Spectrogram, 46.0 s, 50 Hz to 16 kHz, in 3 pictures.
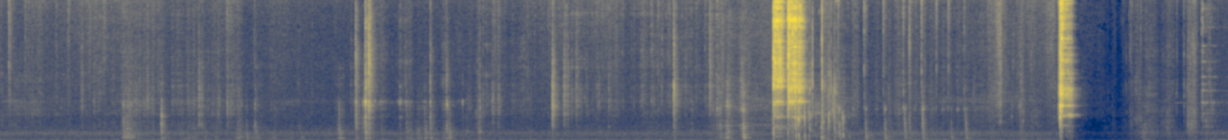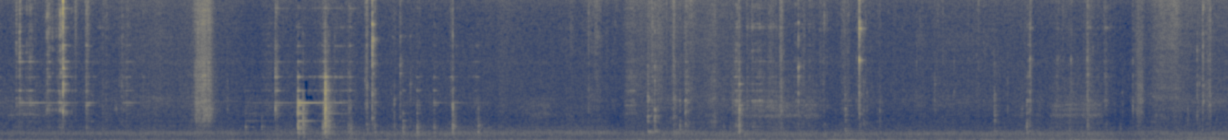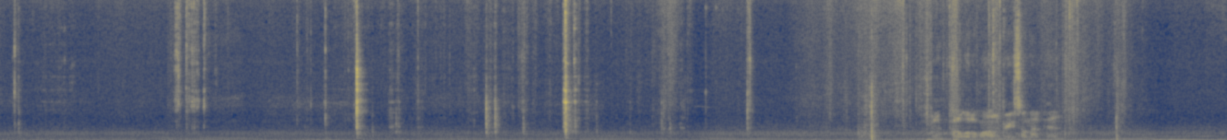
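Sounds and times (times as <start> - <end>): metal tools clinking and clanking: 9.7 - 10.6, 13.3 - 13.5.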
